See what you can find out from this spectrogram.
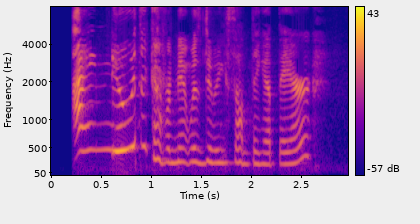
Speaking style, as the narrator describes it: Abby exclaims

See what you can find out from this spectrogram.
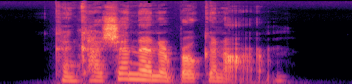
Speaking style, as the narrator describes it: Sam said firmly

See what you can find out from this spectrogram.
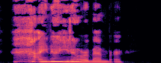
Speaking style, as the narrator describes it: he's panting, just a little bit

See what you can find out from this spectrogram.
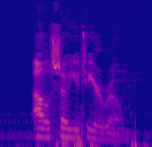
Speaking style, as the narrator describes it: Lowly, almost purring in his ear, the beast rumbled

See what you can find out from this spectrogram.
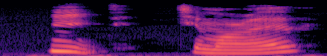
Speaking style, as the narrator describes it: he broke off to yawn

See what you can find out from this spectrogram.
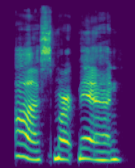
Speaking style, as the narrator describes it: says with a laugh

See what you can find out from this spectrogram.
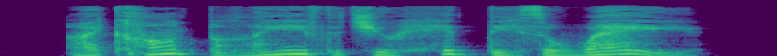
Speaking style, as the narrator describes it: Harry breathed

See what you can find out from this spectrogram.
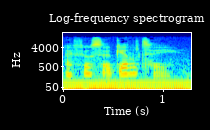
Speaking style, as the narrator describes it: he said quietly

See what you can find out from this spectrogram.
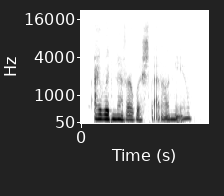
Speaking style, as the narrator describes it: Elliot says quietly

